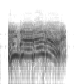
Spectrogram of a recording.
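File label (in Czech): Czech player killed enemy, mood medium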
